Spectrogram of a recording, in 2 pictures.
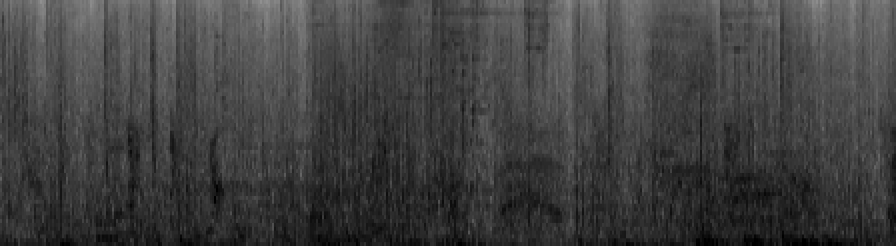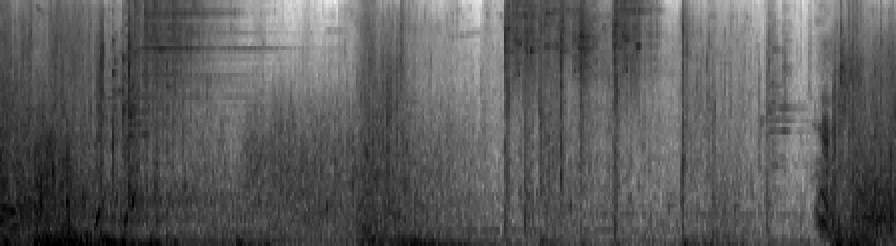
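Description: Magic blasts and weapon hits crash rapidly in a fierce fight.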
